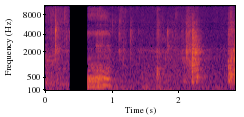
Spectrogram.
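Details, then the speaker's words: Young female puppy, rescued from a storm drain, fast asleep after her bath: soft, rough snuffling breath noises in a quiet room, light snoring. "you hear that she's fast asleep now snoring ah head off I think she's worn out after all the excitement today of having a bath"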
